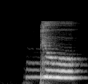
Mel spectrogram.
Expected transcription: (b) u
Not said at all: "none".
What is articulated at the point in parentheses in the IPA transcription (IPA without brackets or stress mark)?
bʲ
